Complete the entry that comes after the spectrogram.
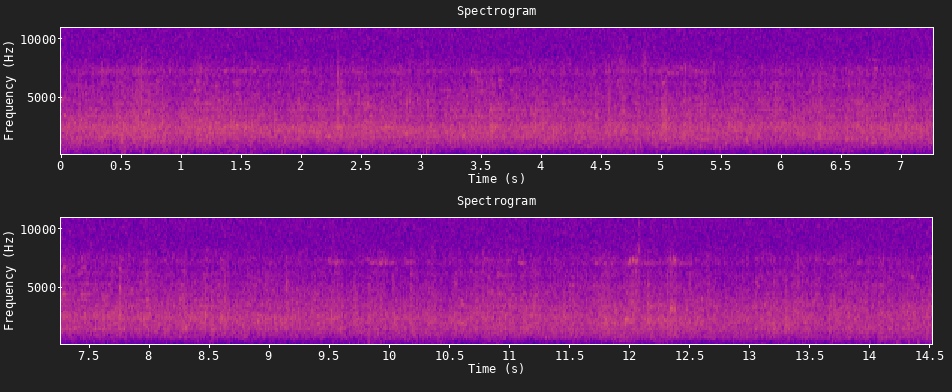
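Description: Long narrow-gauge steam-hauled freight train heard from a distance: a steady noise of the rolling cars and wheels on the rails.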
